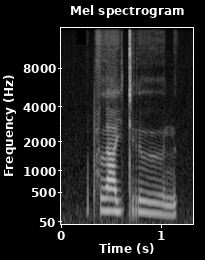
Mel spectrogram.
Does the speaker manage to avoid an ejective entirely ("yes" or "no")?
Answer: yes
